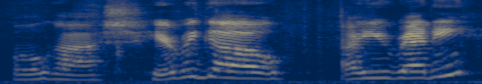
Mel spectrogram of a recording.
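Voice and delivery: ordinary delivery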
